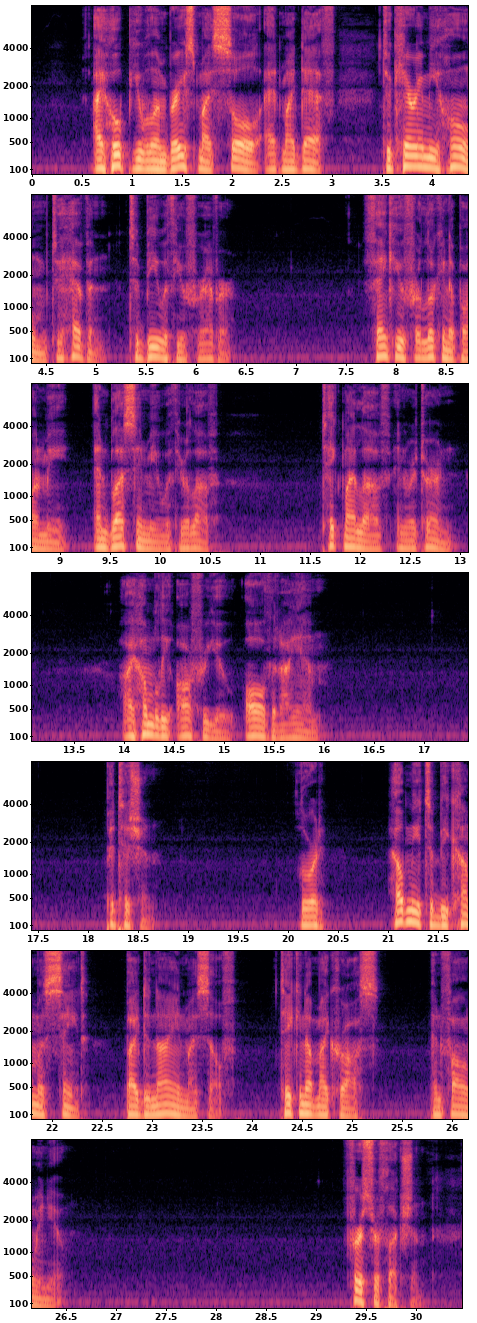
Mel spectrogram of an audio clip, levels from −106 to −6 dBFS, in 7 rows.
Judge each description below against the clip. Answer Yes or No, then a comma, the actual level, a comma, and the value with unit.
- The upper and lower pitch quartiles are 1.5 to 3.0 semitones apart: Yes, narrow, 2.5 semitones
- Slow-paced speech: Yes, slow, 130 wpm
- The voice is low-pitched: Yes, low, 115 Hz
